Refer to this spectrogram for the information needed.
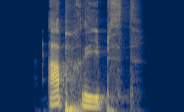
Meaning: second-person plural dependent preterite of abreiben
- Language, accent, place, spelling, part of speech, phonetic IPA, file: German, Germany, Berlin, abriebt, verb, [ˈapˌʁiːpt], De-abriebt.ogg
